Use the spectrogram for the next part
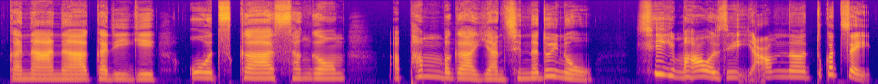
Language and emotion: Manipuri, disgusted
